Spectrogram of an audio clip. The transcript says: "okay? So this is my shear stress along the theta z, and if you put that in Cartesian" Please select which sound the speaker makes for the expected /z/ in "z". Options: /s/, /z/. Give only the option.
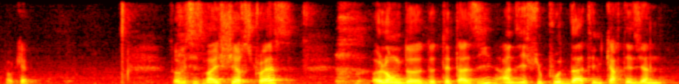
/z/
